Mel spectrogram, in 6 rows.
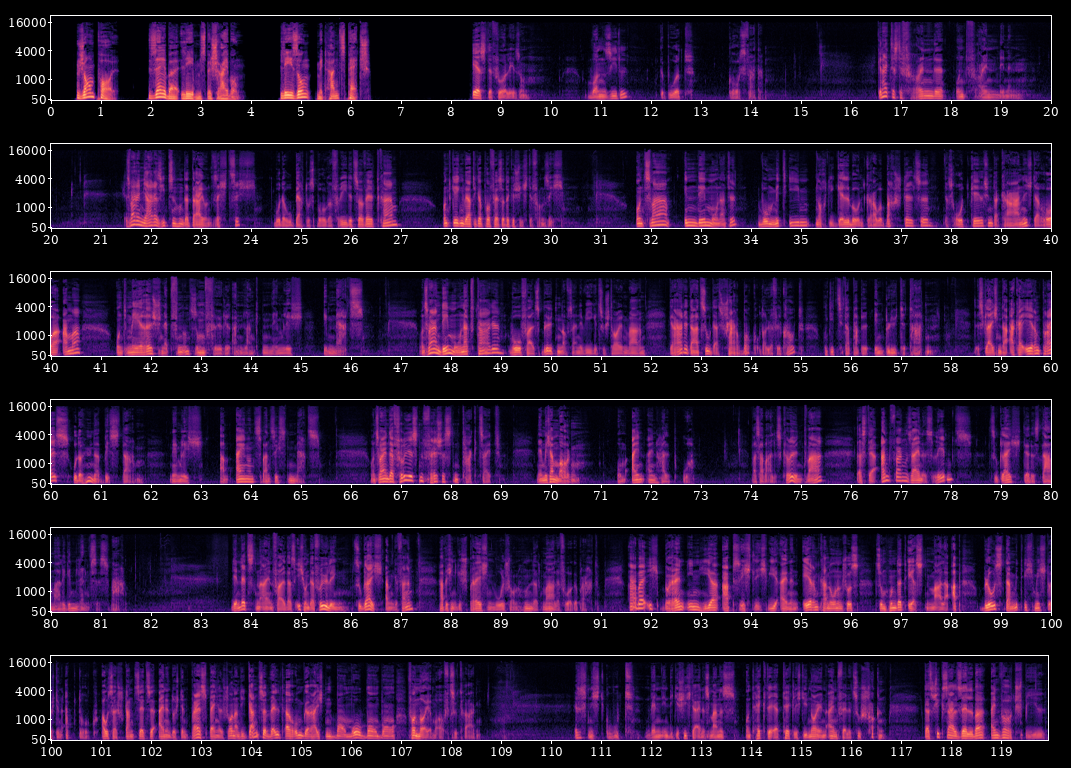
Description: Ungekürzte Lesung mit Hans Paetsch (1 mp3-CD)
Hans Paetsch (Sprecher)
